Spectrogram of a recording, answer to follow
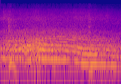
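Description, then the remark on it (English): Loud race cars roar past during a practice session, engines rising and falling in pitch as they accelerate by, filling the whole stretch with continuous mechanical noise and no speech. “Let's wait till these cars leave here. I couldn't hear you.”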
